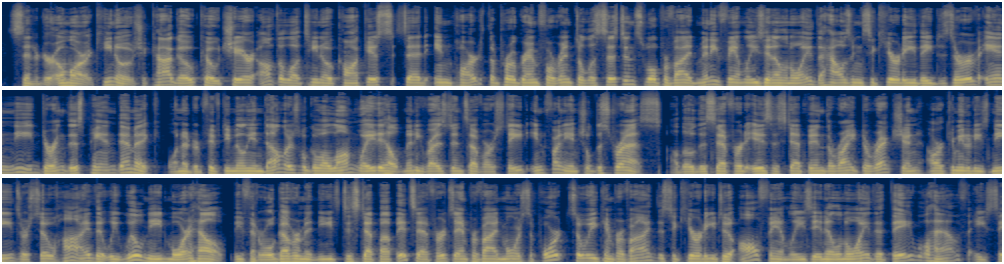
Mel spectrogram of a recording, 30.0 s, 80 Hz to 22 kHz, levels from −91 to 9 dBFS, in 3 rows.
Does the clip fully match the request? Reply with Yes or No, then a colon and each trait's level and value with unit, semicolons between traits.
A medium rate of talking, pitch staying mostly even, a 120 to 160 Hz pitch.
No: fast, 210 wpm; narrow, 2.3 semitones; low, 125 Hz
